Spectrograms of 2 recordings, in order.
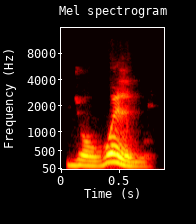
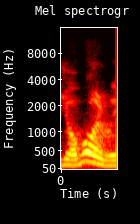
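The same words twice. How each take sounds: First: VUELVO with the O opened into a UE glide; correct irregular form. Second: VOLVO with a plain O in the first syllable; incorrect regular form. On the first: Teacher corrects the conjugation for students, VUELVO with UE glide. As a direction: say VUELVO, UE in the first syllable. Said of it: "es yo vuelvo". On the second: Teacher demonstrates the rejected conjugation, VOLVO with unbroken O. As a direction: say VOLVO, keeping the unchanged root VOL. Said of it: "si no es yo volvo". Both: Shown as a demonstration.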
